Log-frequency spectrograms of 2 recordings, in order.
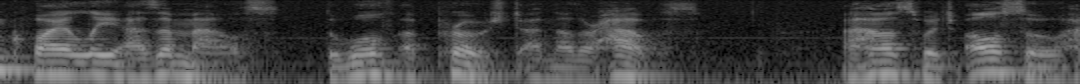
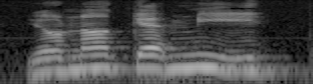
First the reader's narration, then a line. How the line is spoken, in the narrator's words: the piggy cried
